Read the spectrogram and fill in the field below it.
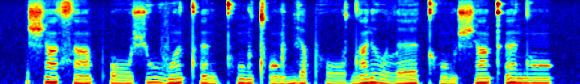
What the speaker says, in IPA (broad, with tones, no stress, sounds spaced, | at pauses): ʃ ã˦ s ã˨˦ pʼ oː˨ ʃ u˦˨ v ə̃˦ tʼ ɛ̃˨ ɡ kʰ ũ˧ ɡ tʼ ɔ̃˨ ɡ bʲ a˧ pʰ oː˨ d ã˦ ɾʲ oː˨ l ɛː˦ kʰ õ˨ ɡ ʃ ã˦ kʼ ɛ̃˦ d ɔ̃˦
